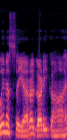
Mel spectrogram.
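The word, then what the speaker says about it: السيارة: अच्छा, गाड़ी कहाँ है, वेन सैयारा, वेन अस सैयारा, अलिफ लाम भी प्रोनाउंस किया करें वेन सैयारा की जगह, वेन अस सैयारा या अल सैयारा।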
